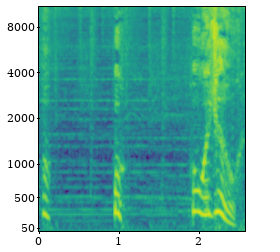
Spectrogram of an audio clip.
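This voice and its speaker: Man playing Scrooge, high-pitched, wildly swooping miserly boss. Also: sing-song, slow, breathy edge, faint music behind, full character voice. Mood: startled, flustered. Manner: haughty, sharp, scolding, fussy. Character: miserly, bullying male radio station boss. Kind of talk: audio drama acting.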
